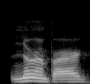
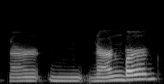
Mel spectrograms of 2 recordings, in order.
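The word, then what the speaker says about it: Nürnberg: town, which is we mostly call it uh Nuremberg, but it's pronounced Ner Nerburgg.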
